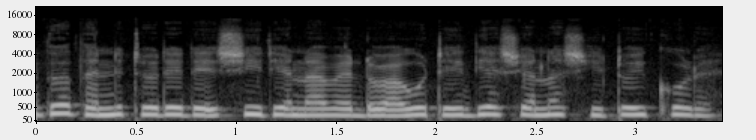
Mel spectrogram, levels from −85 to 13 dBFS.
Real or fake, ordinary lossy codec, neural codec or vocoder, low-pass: real; none; none; 14.4 kHz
